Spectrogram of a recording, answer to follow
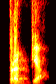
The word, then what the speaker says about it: प्रज्ञा: और एक वर्ड है प्रज्ञा, तो उसमें प पहले प्रोनाउंस क्यों हो रहा है? क्योंकि र नीचे है, प्रज्ञा।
